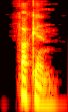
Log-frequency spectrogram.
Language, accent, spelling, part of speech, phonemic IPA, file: English, Australia, fuckin, verb / adjective, /ˈfʌkɪn/, En-au-fuckin.ogg
- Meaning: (verb) Pronunciation spelling of fucking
